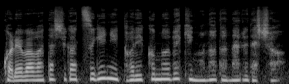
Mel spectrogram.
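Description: An actress playing a solemn, composed female ruler in an anime game, speaking formally and earnestly with measured politeness. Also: medium pitch, darkish tone, a little hiss or hum, natural voice. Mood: solemn, reflective. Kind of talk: scripted anime game dialogue.

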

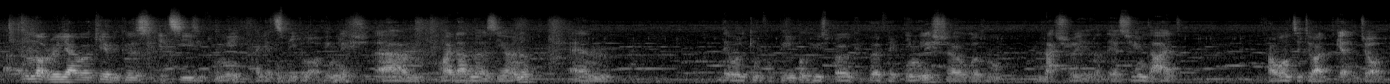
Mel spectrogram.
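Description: Deep-voiced young man in a bar. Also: brisk. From Belgium. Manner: relaxed, hesitant, frequent restarts. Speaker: interviewee. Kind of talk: casual interview answers. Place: dim bar with red walls, indoors. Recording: roomy, distant sound with loud music behind.

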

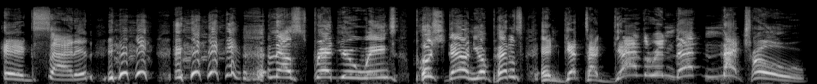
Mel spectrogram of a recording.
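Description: A zany, over-excited rooster for a cartoon racing game. The voice leaps all over the place, bright and forceful with a gravelly creak. The delivery is clamorous and giddy. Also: male voice, very high-pitched, slow pace, no room sound, clean studio sound, full character voice. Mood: giddy excitement. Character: manic, excitable goofy cartoon rooster co-host, male. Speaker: race show co-host.

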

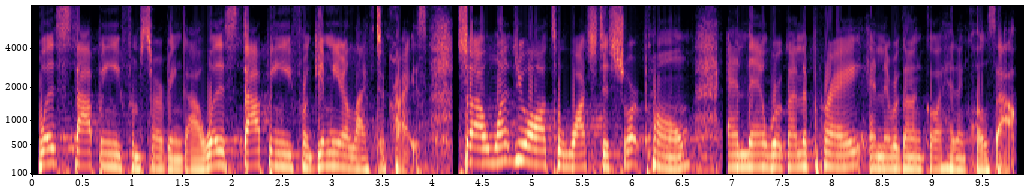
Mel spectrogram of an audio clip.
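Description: A woman's voice: on the low side, fairly quick, darkish tone, big-room sound, low-quality recording. A woman teaching a pre-teen church class from a stage with a handheld mic, earnest and often repeating herself.

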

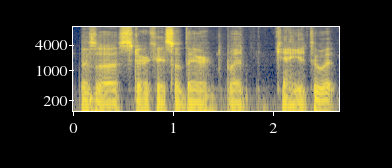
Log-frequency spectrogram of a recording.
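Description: A young man with a deep, low voice plays through a horror game. He reads in-game notes aloud with casual stumbles and self-corrections, and his voice is worn and giving out. A faint hiss runs under the recording. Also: flat delivery, moderate pace, a little mellow. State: losing his voice. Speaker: gaming YouTuber.

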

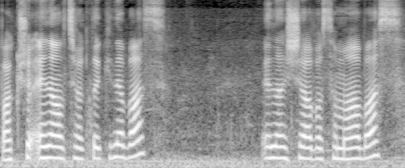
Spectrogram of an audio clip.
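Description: Casting: woman with a fairly high voice, encouraging and teasing, chatting to a child at play; outdoor home video with some background noise. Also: fairly even intonation, moderate pace. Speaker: adult filming and cheering on a child at play. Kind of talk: casual playful running commentary. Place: outdoor playground.

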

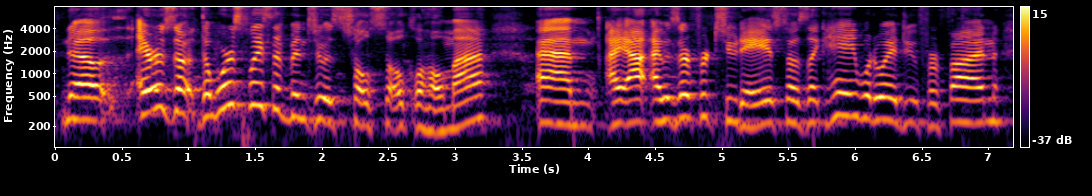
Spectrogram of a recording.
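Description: A woman's voice: a little high, animated, fairly quick. A woman in her thirties doing a stand-up comedy set on a handheld mic, rambling and chatty with asides to the audience. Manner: rambling, conversational, crowd-work asides. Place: small dim venue with a live audience. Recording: loud audience laughter. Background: audience laughter.

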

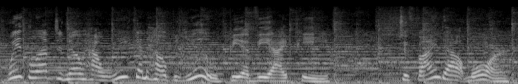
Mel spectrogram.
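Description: Woman announcer reading the show's outro slowly, her pitch moving a lot. Clear music plays underneath her voice. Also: animated. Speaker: podcast announcer.

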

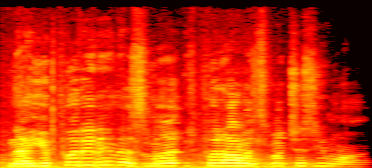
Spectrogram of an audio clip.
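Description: A woman's voice: on the high side, a little fast. A middle-aged woman, still congested and getting over laryngitis, chatting her way through a makeup tutorial with many ums, close to the camera in a small room. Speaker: makeup vlogger. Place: indoors, small room against a pale blue wall. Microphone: camera close to the face.

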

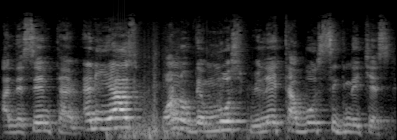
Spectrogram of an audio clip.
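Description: Male Ghanaian interviewer, thirties, slightly high pitch, animated delivery, code-switching conversational style. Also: moderate pace, a little hiss or hum. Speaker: show host. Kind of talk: conversational radio interview, mixing English and Twi. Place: small office studio, indoors.

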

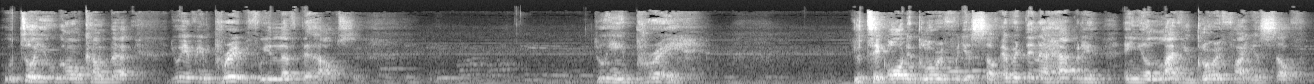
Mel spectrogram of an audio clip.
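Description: A man's voice: a little high, fairly even intonation, moderate pace, long pauses, warm tone, soft background music. Male motivational speaker, fiery, preachy delivery, reverberant room sound. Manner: fiery, preachy, hammering rhetorical questions. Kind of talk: shouted motivational speech.

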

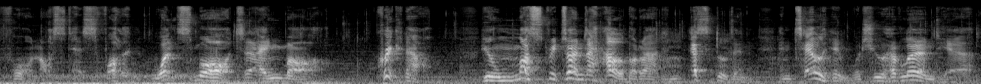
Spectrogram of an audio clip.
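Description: Guy doing a solemn fantasy game ranger, dramatic and formal, swoops around in pitch, music under it. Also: bright, forceful tone, full character voice. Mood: urgent. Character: grave, injured male ranger giving orders in fantasy game.

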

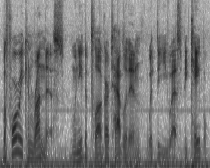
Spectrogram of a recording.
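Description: Man narrating a tutorial with very lively pitch. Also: brisk, a little hiss or hum. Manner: instructional, plain-spoken, addresses viewer directly. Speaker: tech tutorial presenter. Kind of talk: step-by-step software tutorial narration.

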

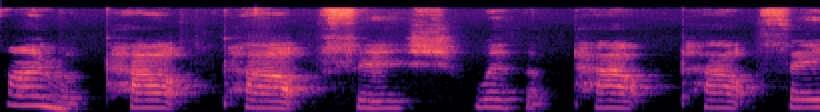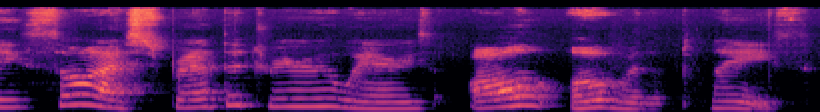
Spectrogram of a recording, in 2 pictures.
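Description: A woman voicing a glum, gloomy male fish in a picture book, in a slow mopey sing-song with deep drawn-out blubs. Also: fairly bright tone. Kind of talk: storybook reading.

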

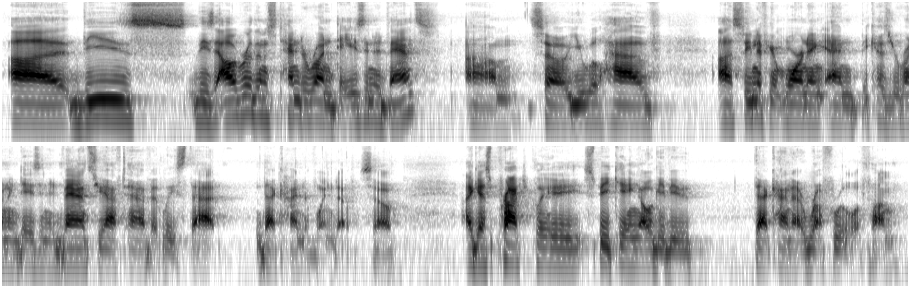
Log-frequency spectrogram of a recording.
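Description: Man in his thirties, lowish voice, technical talk Q&A, explanatory, halting, self-correcting. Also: fairly even intonation. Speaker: technical speaker at a tech talk. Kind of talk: conference talk question-and-answer, explanatory. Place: auditorium stage at a podium.

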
